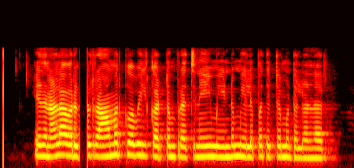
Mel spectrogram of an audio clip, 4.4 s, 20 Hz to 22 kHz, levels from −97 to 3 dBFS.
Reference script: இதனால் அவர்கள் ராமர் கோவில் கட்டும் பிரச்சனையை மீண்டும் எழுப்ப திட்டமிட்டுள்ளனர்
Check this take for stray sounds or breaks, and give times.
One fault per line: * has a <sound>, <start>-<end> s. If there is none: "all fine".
* has a dropout, 1.0-1.1 s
